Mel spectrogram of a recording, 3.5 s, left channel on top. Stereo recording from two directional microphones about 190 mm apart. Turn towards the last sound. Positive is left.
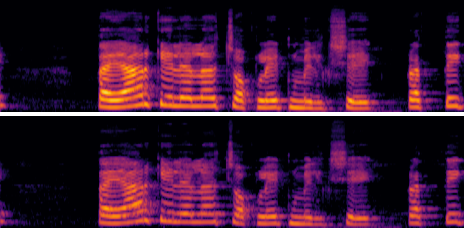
turn(degrees=30)  # may be behind; listen again after turning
